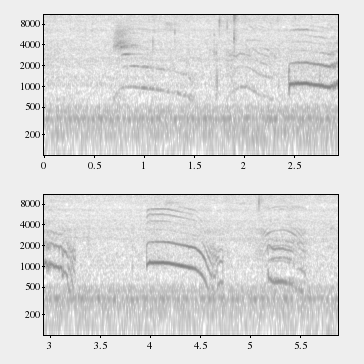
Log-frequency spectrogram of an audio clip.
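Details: Young kitten giving four clear meows, the middle two long and drawn out with a falling end, the last short and downward, against a constant low indoor hum.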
